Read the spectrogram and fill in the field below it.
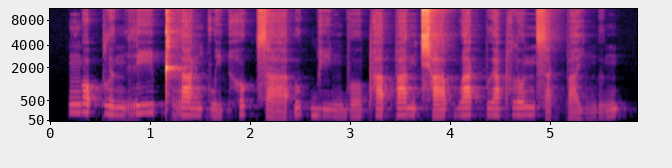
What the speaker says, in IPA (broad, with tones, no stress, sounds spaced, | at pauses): ŋ ɔ˥˩ ʔ p l ɯ˧ ŋ r iː˦˥ p̚ kʰ r a˧ ŋ k w i˨˩ ʔ h o˥˩ k̚ s aː˩˦ ʔ u˥˩ k̚ b iː˧ ŋ b oː˧ pʰ a˥˩ ʔ p a˥˩ n t͡ɕʰ aː˦˥ p̚ w a˥˩ k̚ p ɯ˦˥ a̯ pʰ l o˥˩ n s a˨˩ k̚ p a˨˩ j ŋ ɯ˦˥ ŋ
